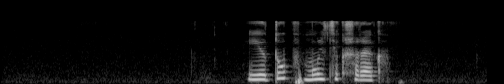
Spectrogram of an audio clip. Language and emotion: Russian, neutral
